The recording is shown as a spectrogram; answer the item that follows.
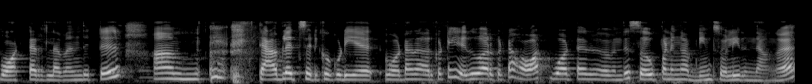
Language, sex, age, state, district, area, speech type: Tamil, female, 18-30, Tamil Nadu, Sivaganga, rural, spontaneous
